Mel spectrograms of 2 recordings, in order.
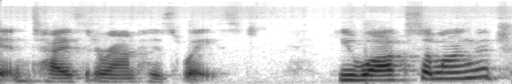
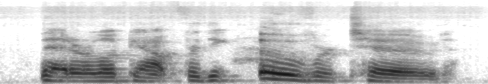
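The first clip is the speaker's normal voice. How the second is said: dark, sinister, menacing hushed whisper. Catching up with Ryan on the way back to class, [name] speaks in a dark, sinister whisper. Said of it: "whispers in the dark, sinister voice".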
